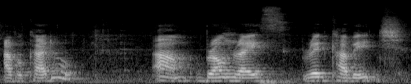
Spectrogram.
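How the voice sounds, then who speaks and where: A woman's voice: low-pitched, little pitch movement, slow pace, fairly bright tone. A woman in her thirties, hosting a casual chat over food, emphatic and chatty, laughing often. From Kenya. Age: 30s. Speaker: vlogger host. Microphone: camera mic. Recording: roomy echo with light noise.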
